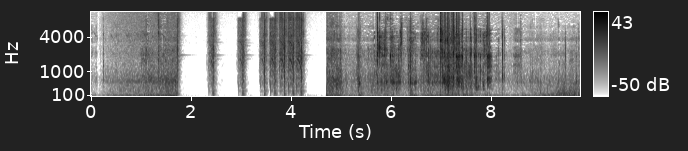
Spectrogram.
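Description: Airsoft gun shots: a few separate sharp cracks, then a quick rapid burst about four seconds in. After that comes a stretch of dense clatter and rustling with more sharp clicks, loudest around seven seconds.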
